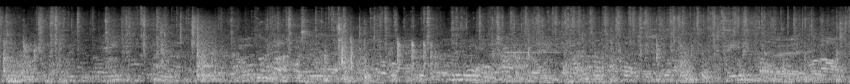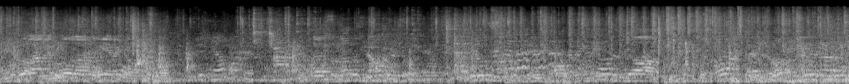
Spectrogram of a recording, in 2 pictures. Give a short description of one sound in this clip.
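Foosball rods rattle and thump as they are spun and slid.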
